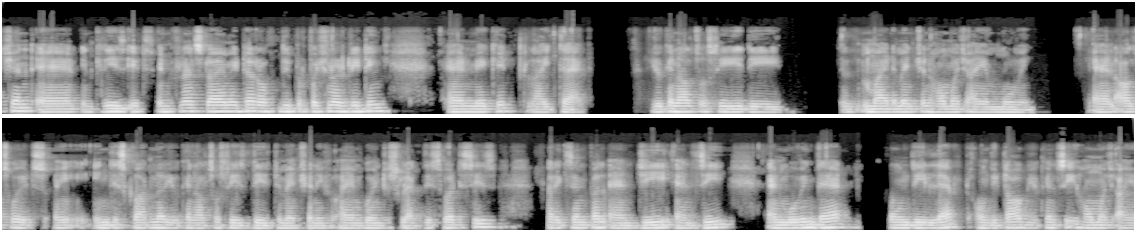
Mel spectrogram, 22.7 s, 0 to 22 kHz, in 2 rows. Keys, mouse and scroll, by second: 15.4-17.4 middle drag, 17.4 click, 18.3 g.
